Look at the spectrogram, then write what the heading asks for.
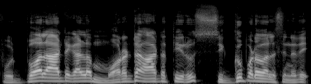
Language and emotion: Telugu, disgusted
